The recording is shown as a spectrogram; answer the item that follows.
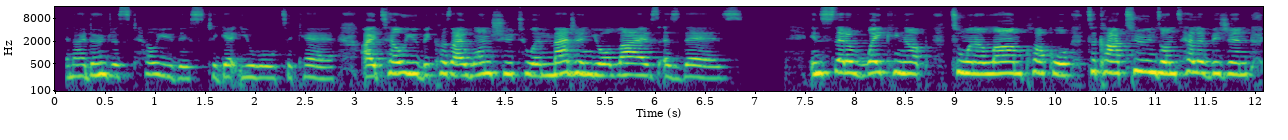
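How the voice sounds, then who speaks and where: A woman performing spoken word poetry with a rhythmic, impassioned, emphatic delivery. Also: sits high. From Western Australia. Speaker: spoken word poet and activist. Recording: echoey, roomy sound.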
